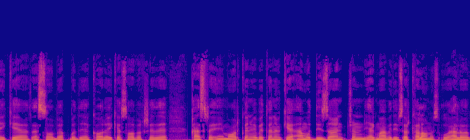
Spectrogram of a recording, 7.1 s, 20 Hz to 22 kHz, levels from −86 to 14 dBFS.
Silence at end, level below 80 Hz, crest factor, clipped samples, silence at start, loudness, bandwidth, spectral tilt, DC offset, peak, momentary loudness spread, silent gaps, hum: 0 s; -58 dBFS; 16 dB; under 0.1%; 0 s; -26 LUFS; 13.5 kHz; -6 dB/octave; under 0.1%; -8 dBFS; 5 LU; none; none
